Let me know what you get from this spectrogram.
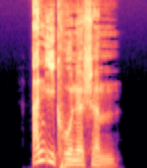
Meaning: strong dative masculine/neuter singular of anikonisch
- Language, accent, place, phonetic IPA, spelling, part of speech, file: German, Germany, Berlin, [ˈanʔiˌkoːnɪʃm̩], anikonischem, adjective, De-anikonischem.ogg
